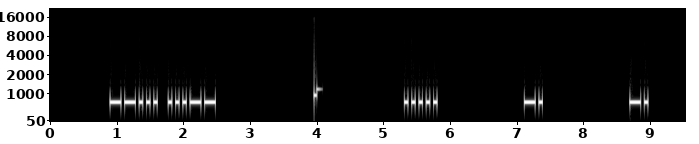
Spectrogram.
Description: Morse code, heard as a keyed tone, about 23 wpm, spaced as for 8 wpm, 700 Hz. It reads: 73 5NN
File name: Top 20 QSO Elements - 8x Character Spacing - 22wpm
